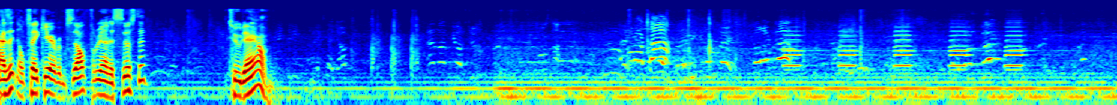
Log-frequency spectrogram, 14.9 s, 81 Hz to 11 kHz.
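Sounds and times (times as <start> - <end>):
speech: 0.0 - 2.1, 3.0 - 3.8
steady low hum: 0.0 - 14.9
car alarm warbling and honking: 10.5 - 13.8.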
